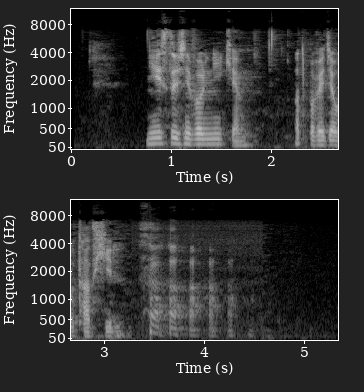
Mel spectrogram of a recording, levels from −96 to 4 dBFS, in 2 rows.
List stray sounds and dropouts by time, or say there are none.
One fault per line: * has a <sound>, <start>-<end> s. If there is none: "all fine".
* has a laugh, 3.3-4.5 s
